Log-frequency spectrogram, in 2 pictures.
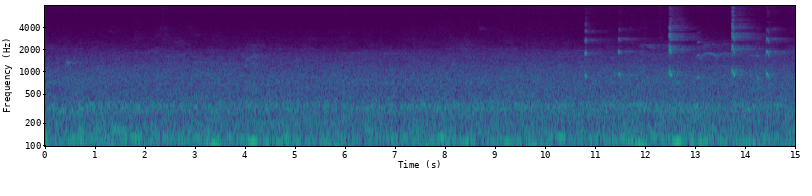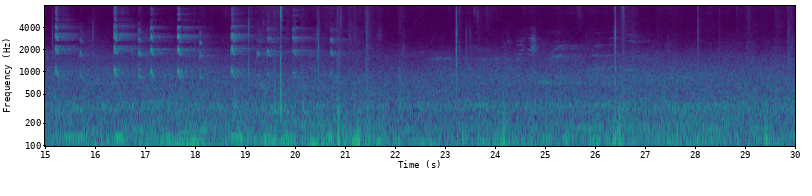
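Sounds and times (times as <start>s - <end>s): low outdoor rumble: 0.0s - 30.0s
birds honking calls: 12.4s - 21.4s.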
